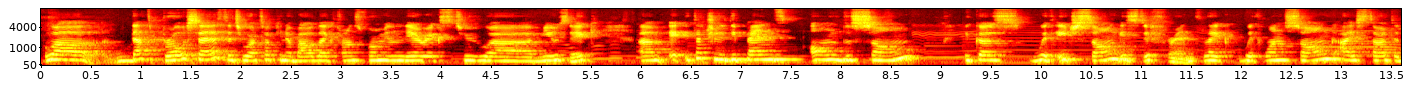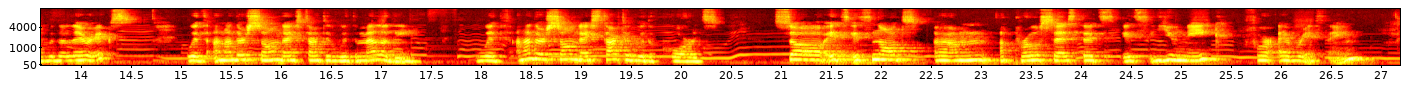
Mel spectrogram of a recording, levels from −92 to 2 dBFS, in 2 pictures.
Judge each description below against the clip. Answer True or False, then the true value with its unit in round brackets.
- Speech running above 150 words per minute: False (145 wpm)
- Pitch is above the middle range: True (230 Hz)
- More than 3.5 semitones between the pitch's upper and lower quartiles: False (3.0 semitones)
